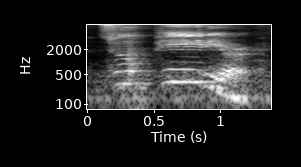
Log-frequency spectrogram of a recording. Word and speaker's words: superior: superior, inferior 이렇게 되거든요.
